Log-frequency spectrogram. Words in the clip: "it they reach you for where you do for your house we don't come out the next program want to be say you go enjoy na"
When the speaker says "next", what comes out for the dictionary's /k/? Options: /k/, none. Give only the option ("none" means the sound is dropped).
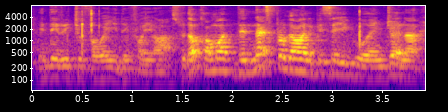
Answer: /k/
